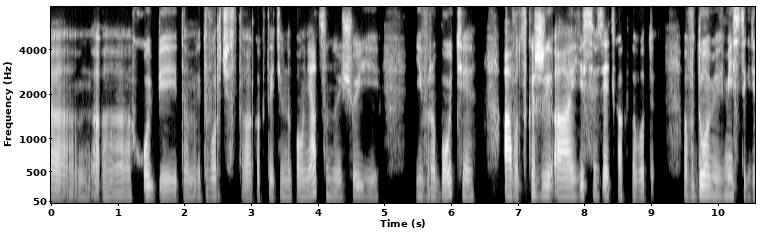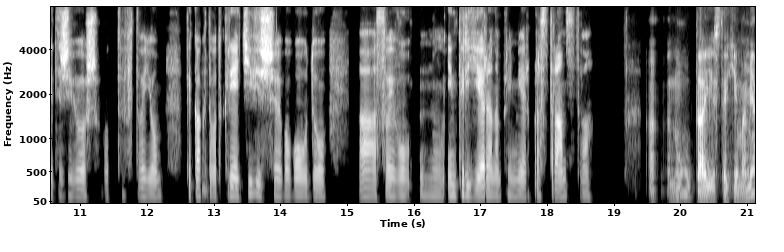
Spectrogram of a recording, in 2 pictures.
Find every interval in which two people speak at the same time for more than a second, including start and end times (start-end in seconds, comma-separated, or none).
none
